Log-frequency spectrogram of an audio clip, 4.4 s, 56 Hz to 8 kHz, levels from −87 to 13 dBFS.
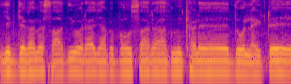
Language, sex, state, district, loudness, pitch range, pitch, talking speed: Hindi, male, Jharkhand, Ranchi, -16 LUFS, 110-115 Hz, 115 Hz, 235 wpm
